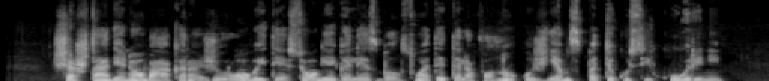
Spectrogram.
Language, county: Lithuanian, Marijampolė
